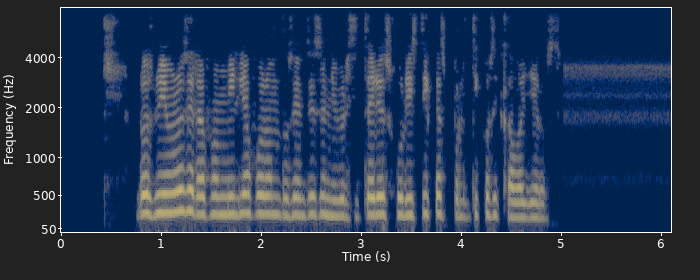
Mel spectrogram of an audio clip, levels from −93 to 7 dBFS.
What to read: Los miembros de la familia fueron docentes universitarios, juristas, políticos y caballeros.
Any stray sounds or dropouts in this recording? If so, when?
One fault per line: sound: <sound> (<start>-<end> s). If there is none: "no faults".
no faults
